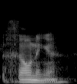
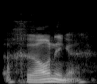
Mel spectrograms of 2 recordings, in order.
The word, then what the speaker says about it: Groningen: Groningen, in the north of the Netherlands. In where? Groningen, it's called in Groningen.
